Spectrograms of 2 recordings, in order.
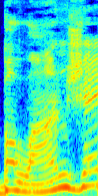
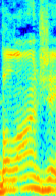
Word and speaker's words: Beringer: our guy's name is pronounced with an L, like Belanger. Wow, really? There's no L in there. This is getting confusing. How the hell do you say this kid's name? Belanger?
